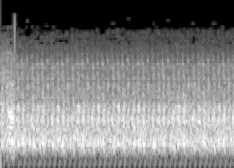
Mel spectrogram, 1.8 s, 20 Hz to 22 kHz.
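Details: 2016 Land Rover Discovery Sport, 2.0 Ingenium diesel, 101,400 km, brought in for ticking and an engine warning light. It now has an even, steady idle with no ticking after oil was added to the low engine; oil consumption is suspected.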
